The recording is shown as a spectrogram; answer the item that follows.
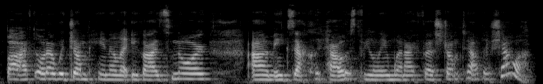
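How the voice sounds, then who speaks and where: A high-voiced woman chats through a casual product review vlog, with plenty of ums and likes. She sounds slightly nasal from a recent chest infection. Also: fairly even intonation, fast talker. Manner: chatty, lots of ums and likes. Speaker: beauty vlogger.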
